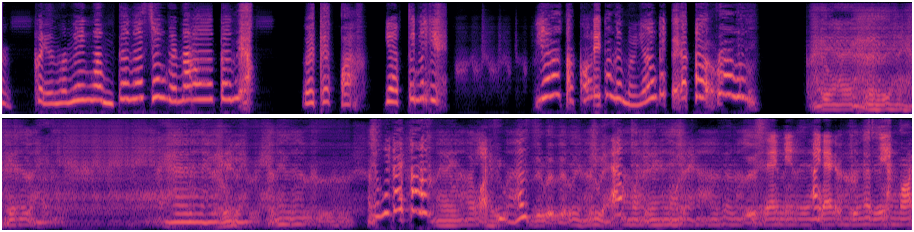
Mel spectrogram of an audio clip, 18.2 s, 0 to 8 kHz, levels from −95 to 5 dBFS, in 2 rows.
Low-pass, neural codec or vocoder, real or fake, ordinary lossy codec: none; codec, 16 kHz, 0.5 kbps, FreqCodec, larger model; fake; none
